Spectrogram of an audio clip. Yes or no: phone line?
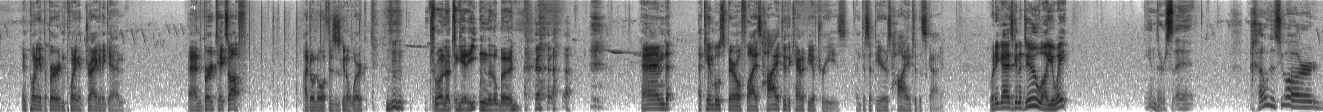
no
